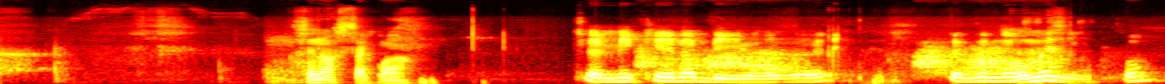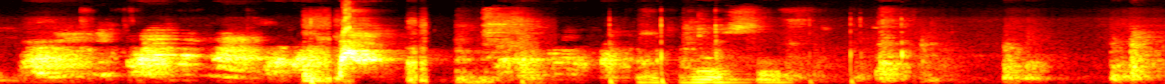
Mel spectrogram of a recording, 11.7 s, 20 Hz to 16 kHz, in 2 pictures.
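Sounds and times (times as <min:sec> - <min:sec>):
speech: 0:01.4 - 0:02.2, 0:02.9 - 0:05.9, 0:09.3 - 0:10.0
dog barking: 0:03.2 - 0:09.0.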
